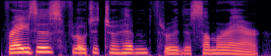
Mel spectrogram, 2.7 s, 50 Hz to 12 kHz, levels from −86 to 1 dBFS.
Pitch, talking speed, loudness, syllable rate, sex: 175 Hz, 175 wpm, -20 LUFS, 4.2 syllables/s, female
